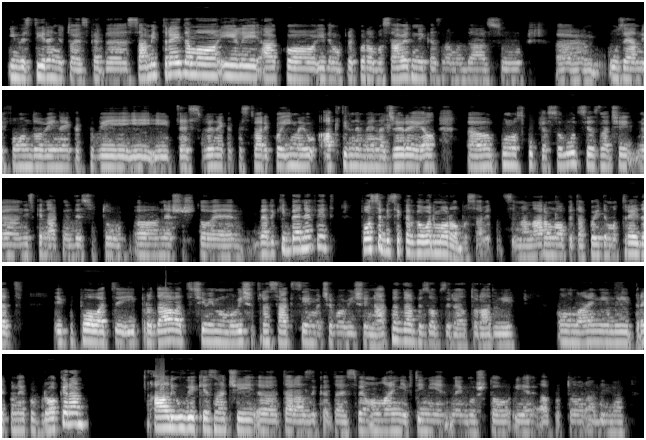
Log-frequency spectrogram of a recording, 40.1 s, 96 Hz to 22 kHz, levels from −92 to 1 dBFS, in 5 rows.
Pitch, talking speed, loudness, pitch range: 155 Hz, 140 wpm, -20 LUFS, 150-170 Hz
